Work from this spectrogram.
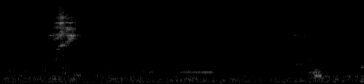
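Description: A small pet bird indoors gives a brief, bright chirp near the start, then a faint call later, over quiet room tone with no talking.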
